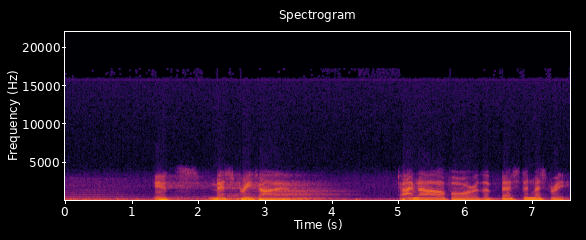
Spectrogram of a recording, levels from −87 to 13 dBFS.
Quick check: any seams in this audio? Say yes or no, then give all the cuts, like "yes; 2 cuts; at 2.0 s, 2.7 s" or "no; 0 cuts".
no; 0 cuts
